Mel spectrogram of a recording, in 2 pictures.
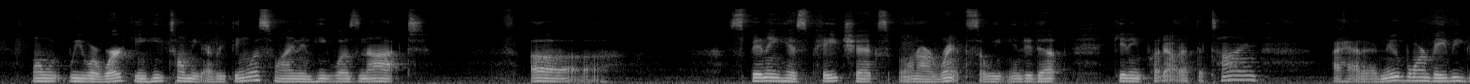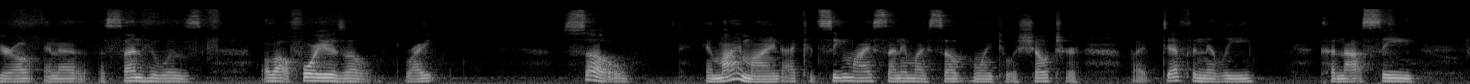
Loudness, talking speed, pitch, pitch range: -29 LUFS, 140 wpm, 140 Hz, 130-150 Hz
